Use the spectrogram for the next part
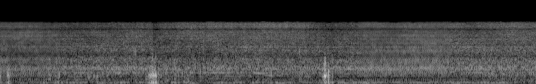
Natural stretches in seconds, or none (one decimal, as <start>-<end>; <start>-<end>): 0.6-3.6; 4.5-5.4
